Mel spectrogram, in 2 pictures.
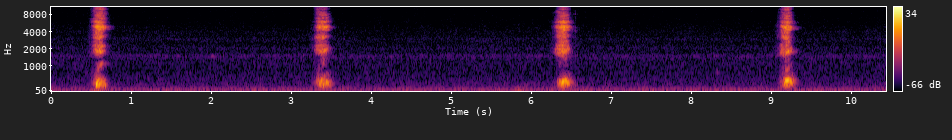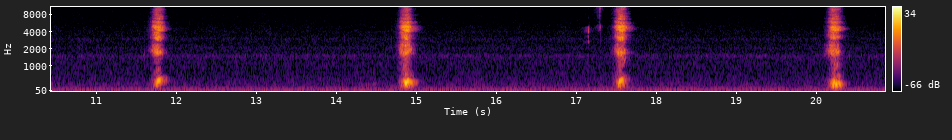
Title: Sounds of a Man Having The Hiccups - Hiccup Sound Effect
